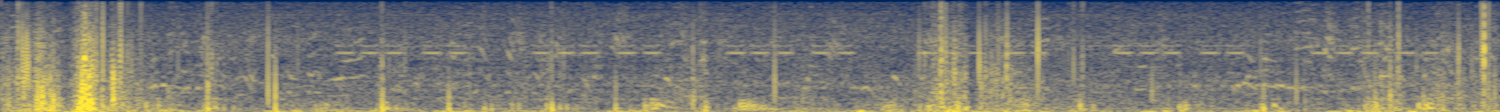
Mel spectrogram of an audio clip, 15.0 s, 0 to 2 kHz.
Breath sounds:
Inhalation: 6.40-7.01 s
Exhalation: 7.32-7.92 s

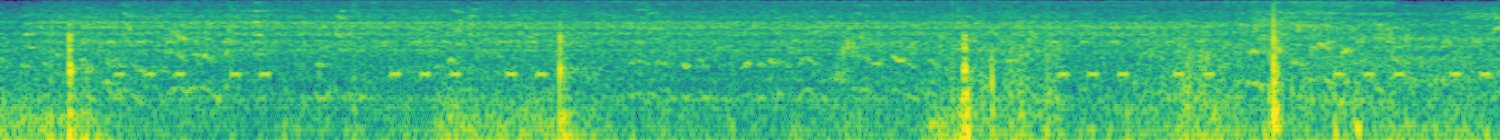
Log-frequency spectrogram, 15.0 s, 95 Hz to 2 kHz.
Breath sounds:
Inhalation: 4.23-5.73 s

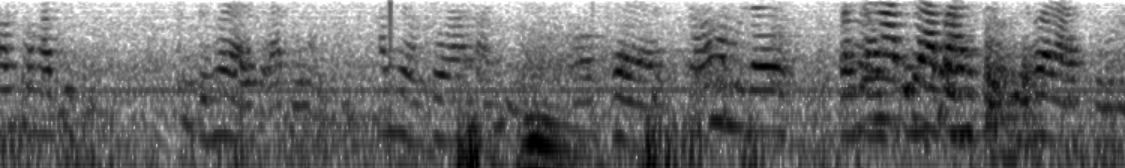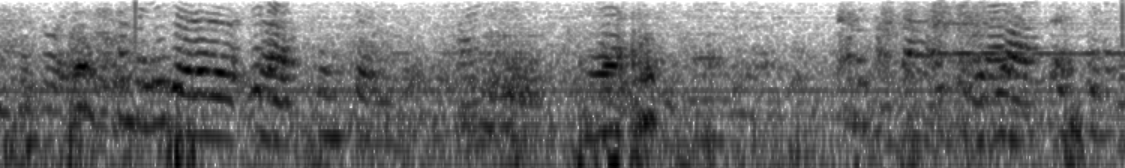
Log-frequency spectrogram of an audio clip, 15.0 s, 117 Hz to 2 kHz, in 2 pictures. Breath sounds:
Inhalation: 2.92-4.01 s
Wheeze: 3.46-4.01 s

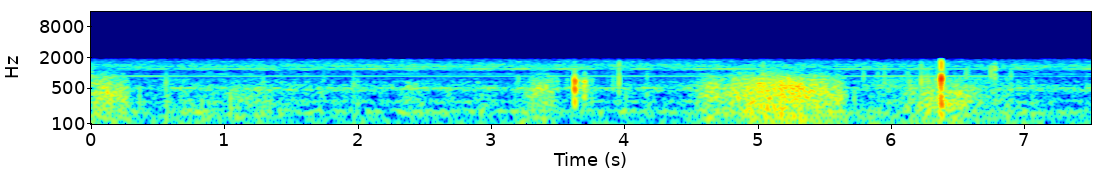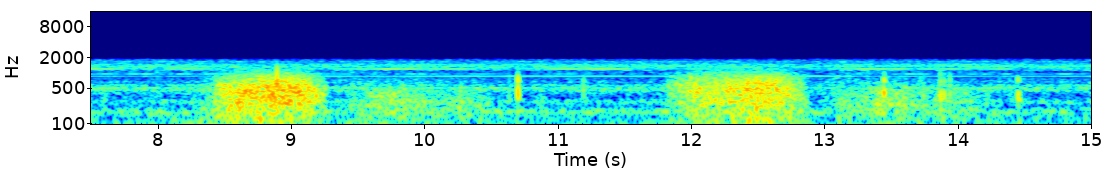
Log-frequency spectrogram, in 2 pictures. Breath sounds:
Inhalation: 4.52-5.66 s, 8.27-9.41 s, 11.84-12.98 s
Exhalation: 5.73-6.93 s, 9.45-10.64 s, 12.98-14.17 s

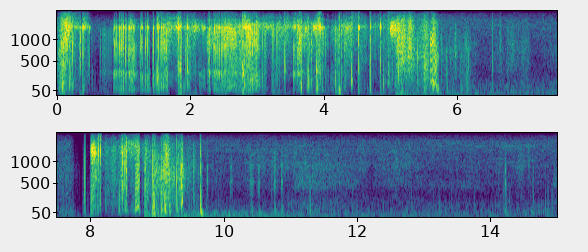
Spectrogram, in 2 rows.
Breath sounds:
Inhalation: 11.07-12.28 s, 14.97-15.00 s
Exhalation: 12.28-13.31 s

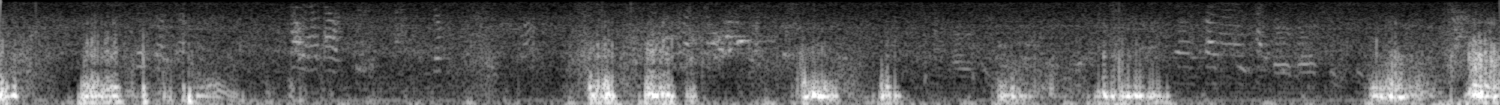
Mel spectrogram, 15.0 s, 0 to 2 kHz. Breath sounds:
Inhalation: 0.73-1.46 s, 5.79-6.22 s, 7.90-8.46 s, 9.98-10.59 s, 13.66-14.49 s
Exhalation: 1.72-2.46 s, 6.38-6.98 s, 8.76-9.14 s, 10.92-11.75 s, 14.67-15.00 s
Crackles: 0.74-1.48 s, 7.90-8.46 s

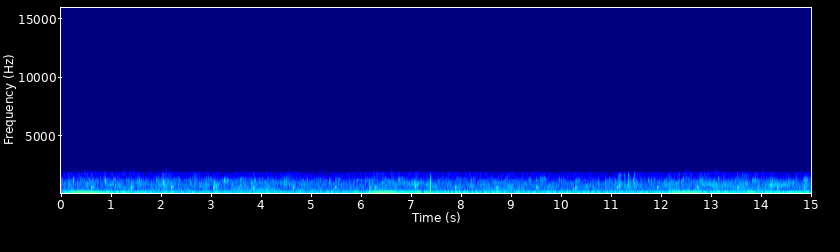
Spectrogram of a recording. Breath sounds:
Inhalation: 0.18-0.99 s, 6.09-6.91 s, 12.22-12.94 s
Wheeze: 0.18-0.99 s, 6.20-6.79 s, 12.22-12.94 s

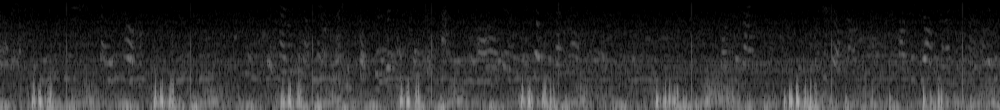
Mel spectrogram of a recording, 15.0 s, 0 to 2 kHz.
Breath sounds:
Inhalation: 0.34-0.83 s, 2.26-2.75 s, 4.12-4.62 s, 5.91-6.40 s, 7.79-8.44 s, 9.84-10.49 s, 11.78-12.43 s, 13.89-14.54 s
Crackles: 0.34-0.83 s, 2.26-2.75 s, 4.12-4.62 s, 5.91-6.40 s, 7.79-8.44 s, 9.84-10.49 s, 11.78-12.43 s, 13.89-14.54 s

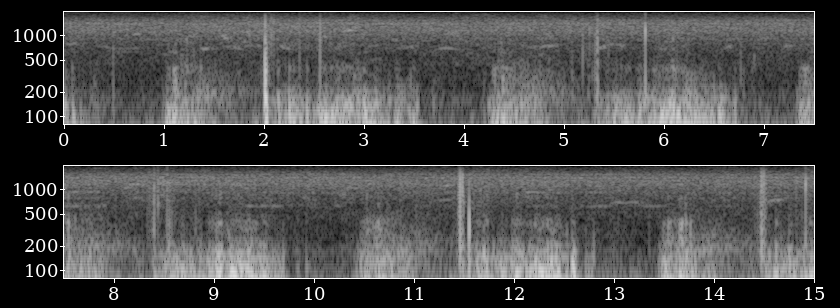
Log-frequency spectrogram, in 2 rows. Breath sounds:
Inhalation: 0.91-1.90 s, 4.19-5.26 s, 7.32-8.39 s, 10.38-11.44 s, 13.47-14.54 s
Exhalation: 2.01-3.53 s, 5.31-6.72 s, 8.44-9.75 s, 11.46-12.87 s
Crackles: 0.91-1.90 s, 2.01-3.53 s, 4.19-5.26 s, 5.31-6.72 s, 7.32-8.39 s, 8.44-9.75 s, 10.38-11.44 s, 13.47-14.54 s

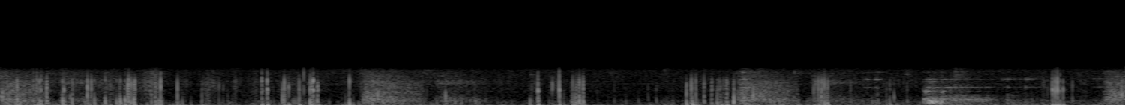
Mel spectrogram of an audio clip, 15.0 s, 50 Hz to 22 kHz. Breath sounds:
Inhalation: 4.82-5.75 s, 9.72-10.68 s
Exhalation: 5.75-6.61 s, 10.79-11.95 s

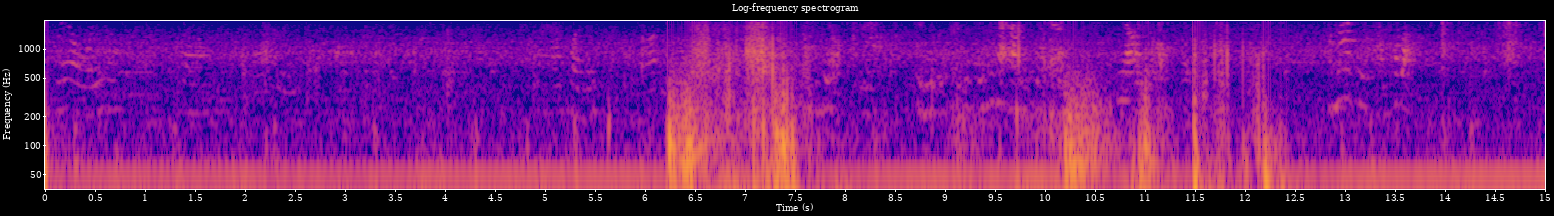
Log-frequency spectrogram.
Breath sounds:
Inhalation: 6.17-7.01 s, 10.14-10.82 s
Exhalation: 7.02-7.65 s, 10.85-11.53 s
Crackles: 6.17-7.01 s, 7.02-7.65 s, 10.14-10.82 s, 10.85-11.53 s

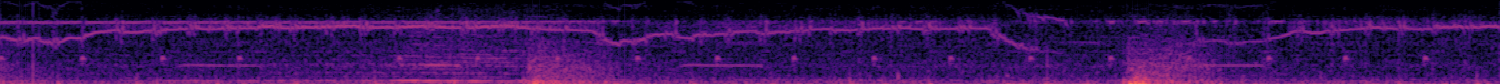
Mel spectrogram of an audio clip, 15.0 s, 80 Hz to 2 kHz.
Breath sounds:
Inhalation: 5.22-6.29 s, 11.23-12.30 s
Crackles: 5.22-6.29 s, 11.23-12.30 s

